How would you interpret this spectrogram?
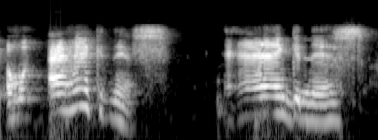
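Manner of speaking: loud, high, drawn-out name; animated greeting. Acted. Beth greeting client Agnes, animated.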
